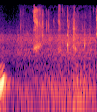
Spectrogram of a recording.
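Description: Someone bites into grilled insect food and chews it: a firm crunchy bite, then a few softer crackling crunches as the chewing goes on.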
